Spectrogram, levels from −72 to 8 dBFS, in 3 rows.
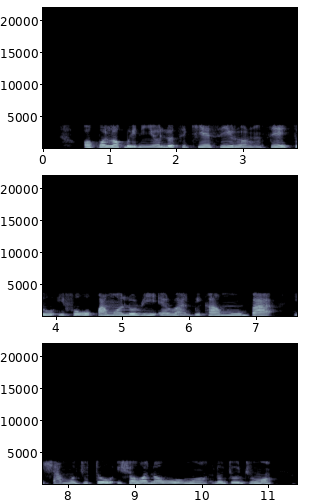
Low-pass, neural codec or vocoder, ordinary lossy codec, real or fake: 3.6 kHz; none; none; real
